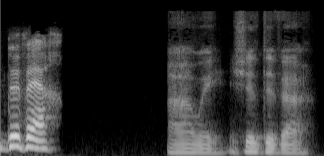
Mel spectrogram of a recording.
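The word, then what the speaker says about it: Devers: qui était beaucoup plus encore une fois comment prononcer son nom Gill Gilles de vert ah oui Gilles dev vert d d e V e r s mais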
